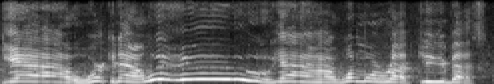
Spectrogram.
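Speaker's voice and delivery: high-pitched whooping encouragement; gym partner cheering. Retold or imitated. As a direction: hype up your workout buddy with a whoop. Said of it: "trying to be the good gym partner".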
